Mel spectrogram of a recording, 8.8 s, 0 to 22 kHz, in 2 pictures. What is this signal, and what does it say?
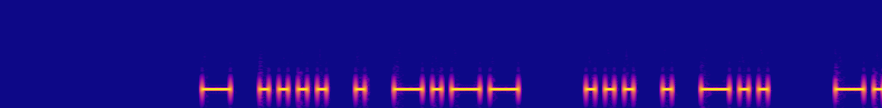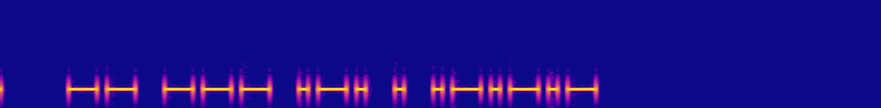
Morse code, heard as a keyed tone, about 25 wpm, 700 Hz. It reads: THEY SED N MORE.
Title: Sentences from Top 100 Words and Abbreviations 25wpm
